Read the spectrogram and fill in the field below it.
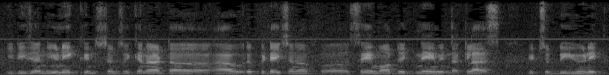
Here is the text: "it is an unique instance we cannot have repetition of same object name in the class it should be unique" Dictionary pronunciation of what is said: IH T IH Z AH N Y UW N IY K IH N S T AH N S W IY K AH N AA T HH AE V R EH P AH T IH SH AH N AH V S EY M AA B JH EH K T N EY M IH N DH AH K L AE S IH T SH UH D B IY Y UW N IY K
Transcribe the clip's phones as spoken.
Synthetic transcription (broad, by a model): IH T IH Z AH N Y UW N IY K IH N S T AH N S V IY K AH N AA T HH AE V R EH P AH T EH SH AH N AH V S EY M AA B JH EH K T N EY M IH N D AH K L AE S IH T SH UH D B IY Y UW N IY K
